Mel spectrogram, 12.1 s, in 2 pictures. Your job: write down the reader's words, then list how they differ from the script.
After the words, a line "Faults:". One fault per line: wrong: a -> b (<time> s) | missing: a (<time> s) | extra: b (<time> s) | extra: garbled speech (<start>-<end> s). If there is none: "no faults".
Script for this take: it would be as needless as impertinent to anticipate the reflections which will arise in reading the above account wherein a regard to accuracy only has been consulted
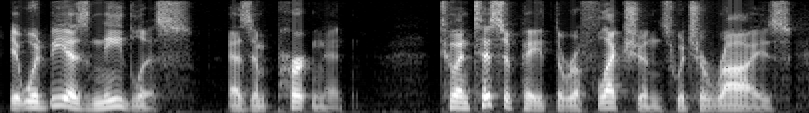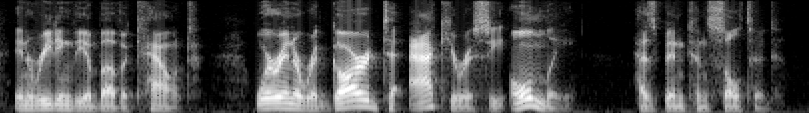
it would be as needless as impertinent to anticipate the reflections which arise in reading the above account wherein a regard to accuracy only has been consulted
Faults:
missing: will (5.2 s)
